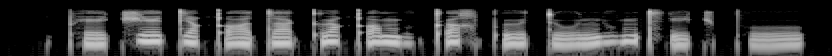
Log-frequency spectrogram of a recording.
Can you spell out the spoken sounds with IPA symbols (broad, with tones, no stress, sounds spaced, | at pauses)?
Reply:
pʰ e˩˧ t͡ʃ e˥ t i˧ qʼ a˧˩ t a˧ kʼ ɯ˥˧ qʼ ʌ˥˧ m ṳ˧˩ kʼ ʌ˥ χ pʼ ɯ˧˩ t u˩˧ n ṳ˥ m t͡sʼ i˧˩ t͡ʃ pʰ u˩˧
